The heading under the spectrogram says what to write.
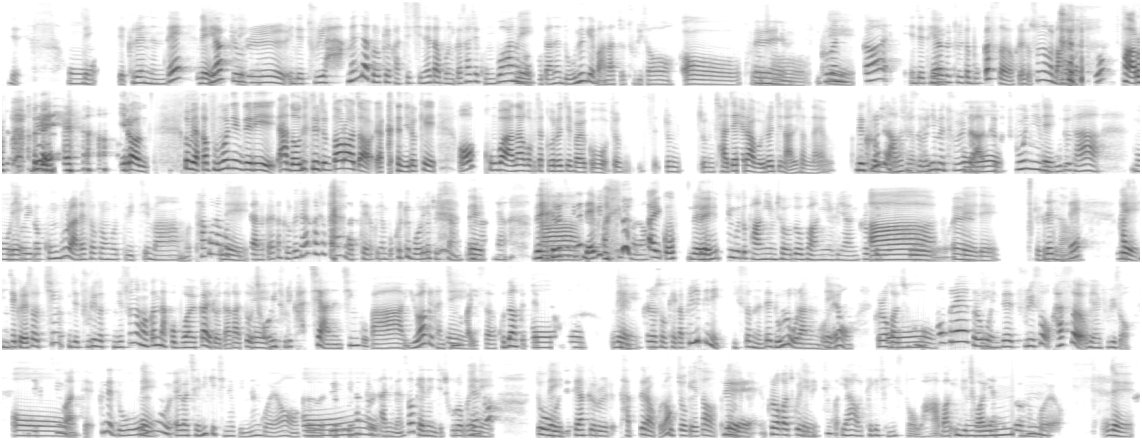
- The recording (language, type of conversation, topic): Korean, podcast, 소중한 우정이 시작된 계기를 들려주실래요?
- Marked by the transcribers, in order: other background noise; tapping; laugh; laughing while speaking: "네"; distorted speech; unintelligible speech; laugh; laughing while speaking: "너네들"; laughing while speaking: "약간"; laugh; laughing while speaking: "네"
